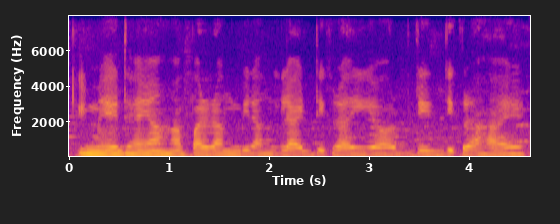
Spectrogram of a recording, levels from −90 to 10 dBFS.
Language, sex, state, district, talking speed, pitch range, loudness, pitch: Hindi, female, Bihar, West Champaran, 170 wpm, 190-195 Hz, -15 LUFS, 195 Hz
